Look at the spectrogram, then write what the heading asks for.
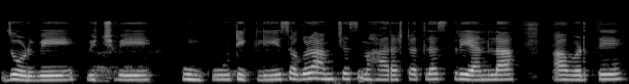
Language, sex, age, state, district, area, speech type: Marathi, female, 18-30, Maharashtra, Thane, rural, spontaneous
